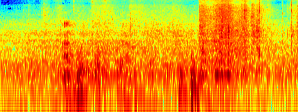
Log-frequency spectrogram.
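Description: A cardboard box being handled, then crumpled brown kraft packing paper being pulled out, with a loud rustle of paper near the end.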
